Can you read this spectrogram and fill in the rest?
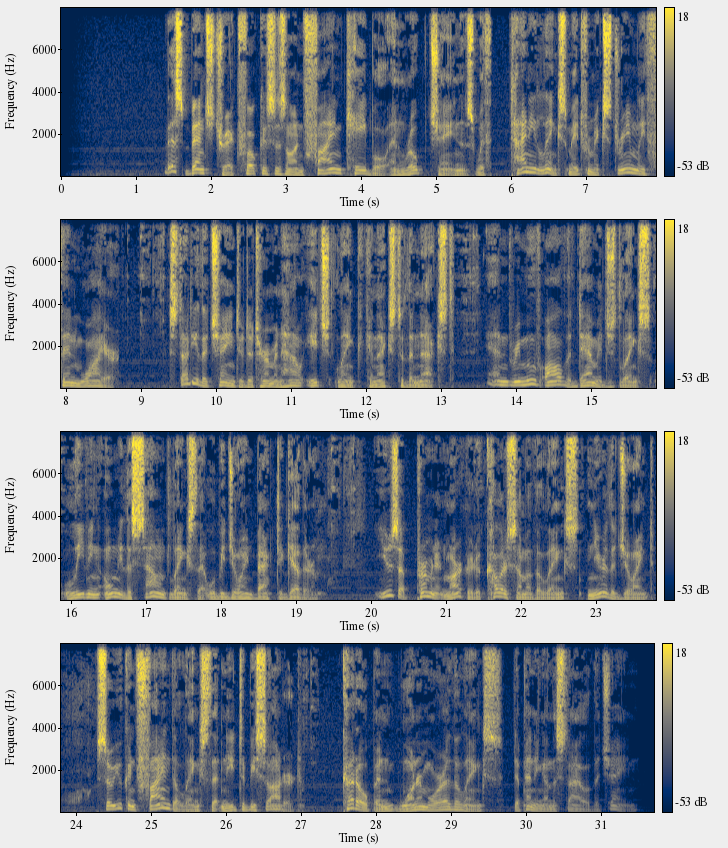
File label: Instructional, voice actor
